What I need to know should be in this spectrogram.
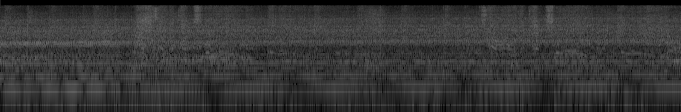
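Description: A racing car engine roars steadily at high speed.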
